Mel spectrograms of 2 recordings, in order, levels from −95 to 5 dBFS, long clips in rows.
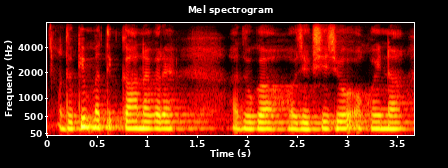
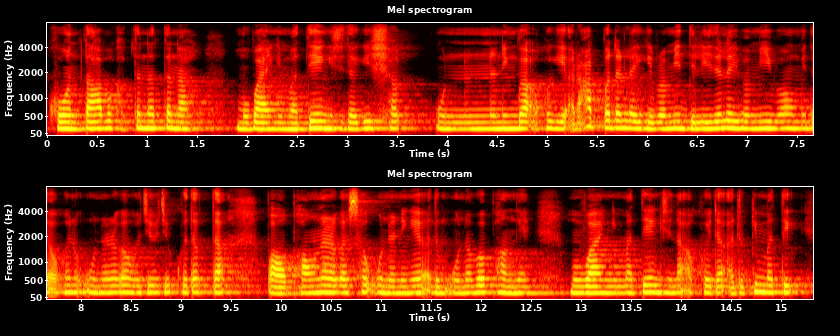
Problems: none marked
